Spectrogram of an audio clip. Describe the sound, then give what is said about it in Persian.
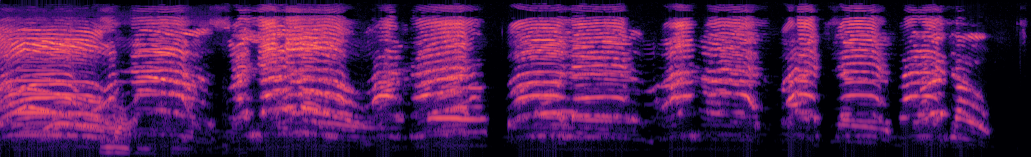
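A large crowd recites the third salawat blessing together in loud unison, voices rising in a series of rhythmic chanted phrases separated by short pauses, with no single speaker standing out. “صلوات سوم رو توجه بیشتری خط بفرمایید.”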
